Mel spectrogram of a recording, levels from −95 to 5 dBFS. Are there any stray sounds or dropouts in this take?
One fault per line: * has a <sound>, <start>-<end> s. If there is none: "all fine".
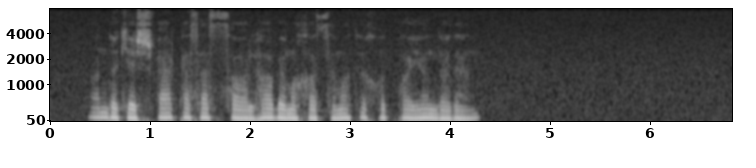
all fine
